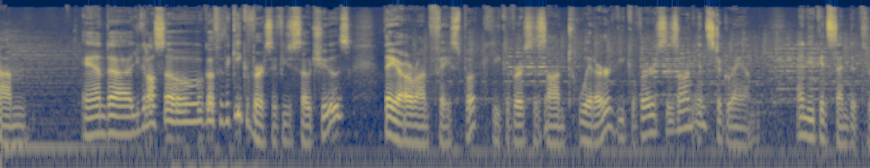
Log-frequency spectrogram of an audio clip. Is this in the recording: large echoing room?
no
